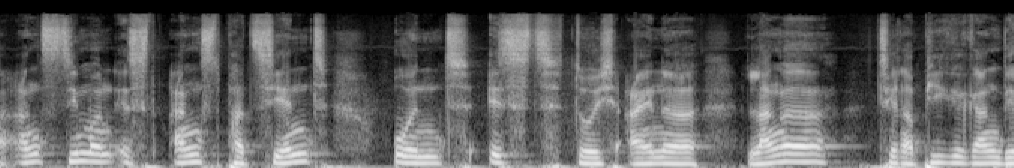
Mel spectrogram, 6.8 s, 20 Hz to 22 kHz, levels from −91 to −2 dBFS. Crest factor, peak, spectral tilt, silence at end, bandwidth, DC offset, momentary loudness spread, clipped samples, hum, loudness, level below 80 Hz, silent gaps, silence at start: 10 dB; -4 dBFS; -5 dB/octave; 0 s; 16 kHz; under 0.1%; 7 LU; under 0.1%; none; -16 LUFS; -26 dBFS; none; 0 s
